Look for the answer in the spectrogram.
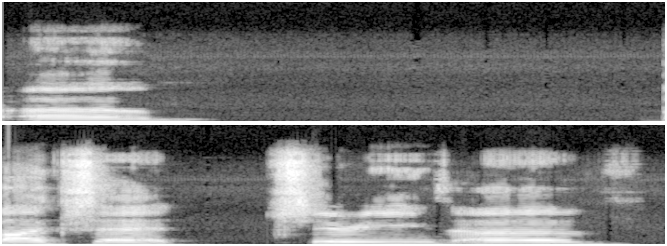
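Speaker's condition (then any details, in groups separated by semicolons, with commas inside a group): Cerebral palsy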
